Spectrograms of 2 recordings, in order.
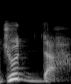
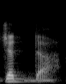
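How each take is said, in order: First: The first vowel is a u sound. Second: The first vowel is an e sound.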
